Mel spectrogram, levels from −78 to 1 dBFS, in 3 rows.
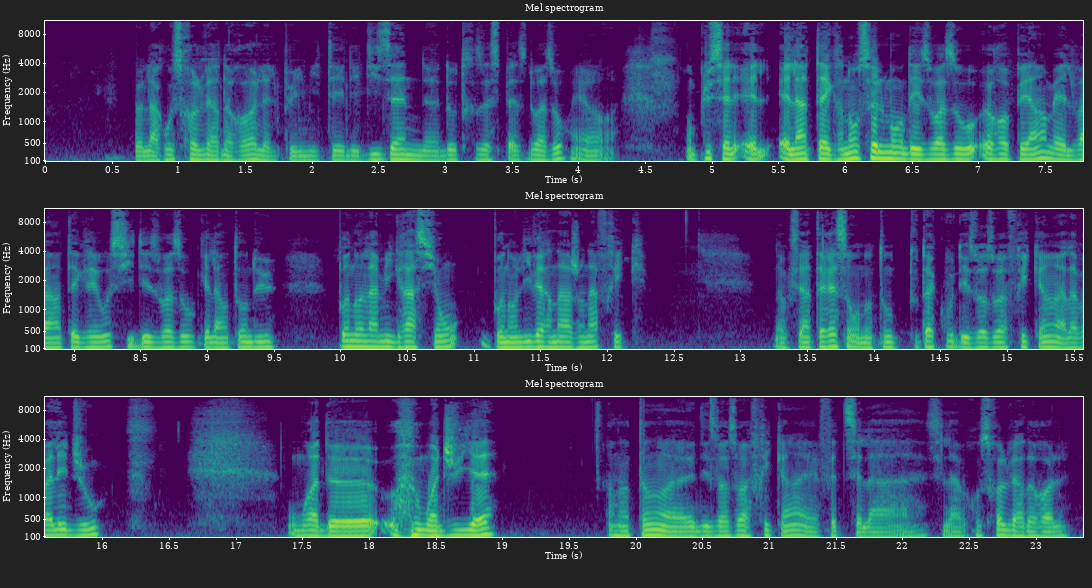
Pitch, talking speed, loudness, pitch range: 120 Hz, 195 wpm, -17 LUFS, 110-130 Hz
